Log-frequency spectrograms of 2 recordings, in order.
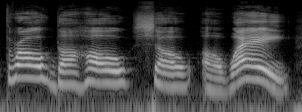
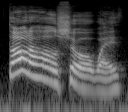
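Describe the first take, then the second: First: Word by word, drawn out; very slow, each word separately weighted; slow emphatic repeat. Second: Loud exclaimed dismissal; loud, exasperated verdict; emphatic dismissal. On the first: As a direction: spell out the dismissal slowly. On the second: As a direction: toss it out loud, in one breath. Same line, then drawn out slower. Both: Real, not acted.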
